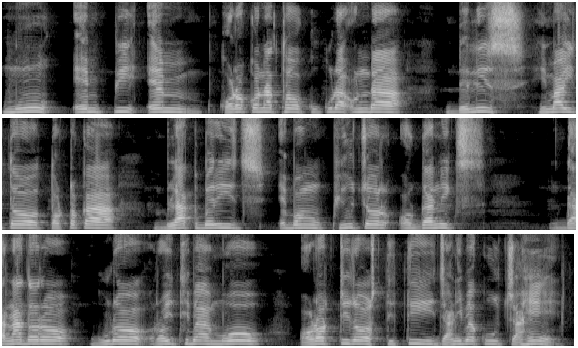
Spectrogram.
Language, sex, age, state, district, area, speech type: Odia, male, 30-45, Odisha, Bhadrak, rural, read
